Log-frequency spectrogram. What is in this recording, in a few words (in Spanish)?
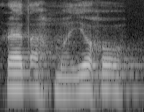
doce, Otomí, hombre; INALI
